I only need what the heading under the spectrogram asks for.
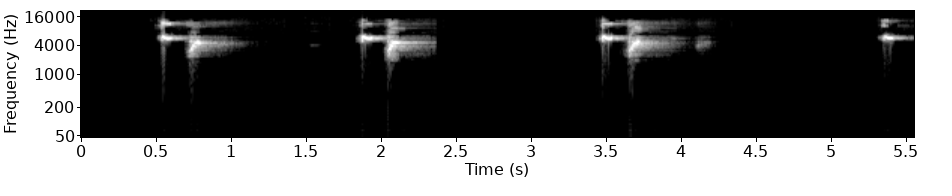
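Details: Malaga-style European goldfinch song, played to teach goldfinch chicks and hybrids: sharp high whistle-and-twitter pairs roughly every one and a half seconds, bright and brief, with silence between them.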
